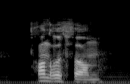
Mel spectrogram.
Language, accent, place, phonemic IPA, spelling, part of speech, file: French, France, Lyon, /pʁɑ̃.dʁə fɔʁm/, prendre forme, verb, LL-Q150 (fra)-prendre forme.wav
- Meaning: to take shape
